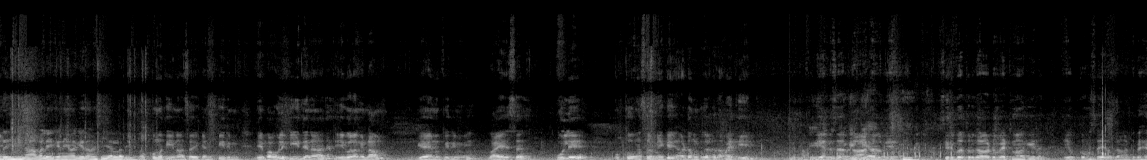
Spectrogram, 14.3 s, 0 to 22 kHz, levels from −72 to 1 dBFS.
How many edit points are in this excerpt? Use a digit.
1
